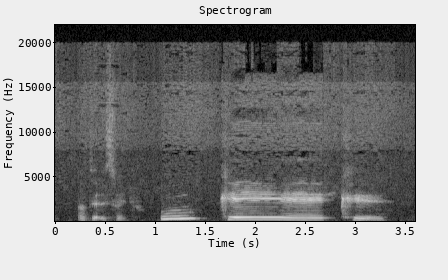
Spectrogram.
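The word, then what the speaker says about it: o que é que: So I often say this sounds like the word cake if you've got a strong northern English accent.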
